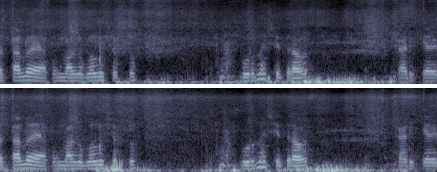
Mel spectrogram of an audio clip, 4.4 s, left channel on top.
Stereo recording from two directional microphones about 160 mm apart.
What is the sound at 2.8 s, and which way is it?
Speech, 70° left (ahead or behind).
